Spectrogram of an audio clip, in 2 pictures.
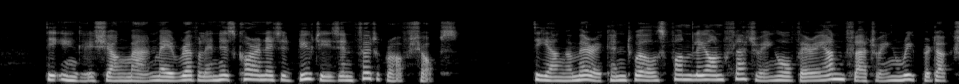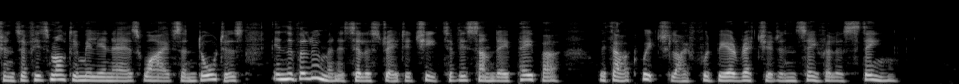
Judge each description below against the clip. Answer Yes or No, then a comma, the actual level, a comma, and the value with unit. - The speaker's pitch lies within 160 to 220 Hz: Yes, medium, 185 Hz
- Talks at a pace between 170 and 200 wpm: No, average, 155 wpm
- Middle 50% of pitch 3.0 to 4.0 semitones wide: Yes, average, 3.5 semitones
